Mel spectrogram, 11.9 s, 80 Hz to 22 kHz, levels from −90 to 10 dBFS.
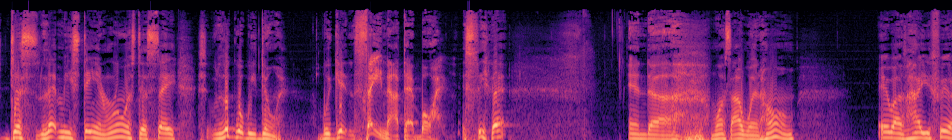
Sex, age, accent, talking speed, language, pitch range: male, 40-59, American, 155 wpm, English, 110-140 Hz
